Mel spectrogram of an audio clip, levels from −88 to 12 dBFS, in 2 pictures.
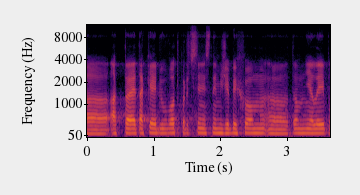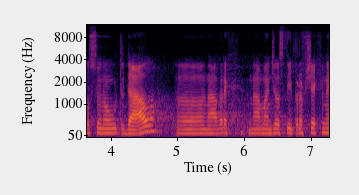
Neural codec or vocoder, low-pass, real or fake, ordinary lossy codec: none; 10.8 kHz; real; Opus, 16 kbps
